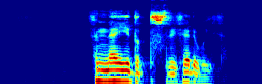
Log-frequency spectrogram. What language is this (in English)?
Kabyle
